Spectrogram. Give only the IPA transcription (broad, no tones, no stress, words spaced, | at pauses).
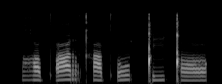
ʁɔpʼɑrqʰa pʼo ǃiǃɔ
